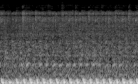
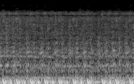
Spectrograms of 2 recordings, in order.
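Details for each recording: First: 2007 Triumph Bonneville T100 twin: steady, even low thump at idle with no hunting or misses; both cylinders sound balanced and the idle is dialled in. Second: 2007 Triumph Bonneville T100 twin with the carb sync deliberately altered for a SynX tool test: lumpy idle with uneven, loping exhaust pulses, one cylinder beating harder than the other; carbs out of balance.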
